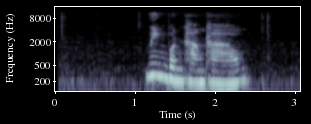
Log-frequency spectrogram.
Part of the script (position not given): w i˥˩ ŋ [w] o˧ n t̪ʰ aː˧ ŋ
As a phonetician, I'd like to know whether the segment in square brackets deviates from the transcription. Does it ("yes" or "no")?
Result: yes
